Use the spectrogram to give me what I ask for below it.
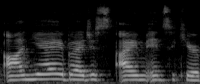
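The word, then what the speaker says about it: Áine: i work with but i call her ayn and i know that's not how you pronounce it it's a i n e and e i read somewhere that was like any but i just i'm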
